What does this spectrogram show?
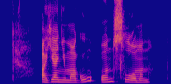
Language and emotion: Russian, neutral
